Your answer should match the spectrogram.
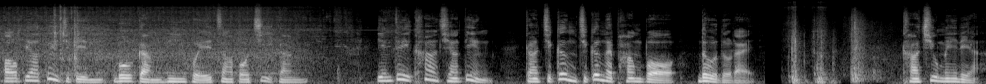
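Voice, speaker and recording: A man's voice: mid-range voice, sing-song, measured pace, background noise. A man with a Taiwanese accent playing a reflective troupe director who narrates his memories in a scripted radio drama. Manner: storytelling, reminiscent. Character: reflective male troupe director recalling touring days. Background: music.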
